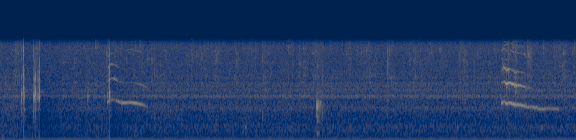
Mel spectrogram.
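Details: Two domestic cats play-fighting indoors, one standing on its hind legs; a short falling high-pitched whine around two seconds and another at ten seconds, with thumps and scuffling between.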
